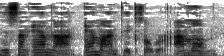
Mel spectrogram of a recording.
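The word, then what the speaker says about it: Amon: Ammon is really how I should pronounce it.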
